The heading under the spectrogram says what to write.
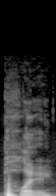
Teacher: the general north american english pronunciation of the word play where the L is voiceless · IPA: [pl̥e]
